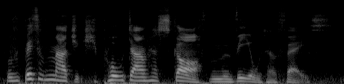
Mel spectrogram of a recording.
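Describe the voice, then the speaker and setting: A man's voice: a little high, big pitch swings, fairly quick. A man reading scripted story narration for an amateur radio play in a dramatic storytelling style.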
